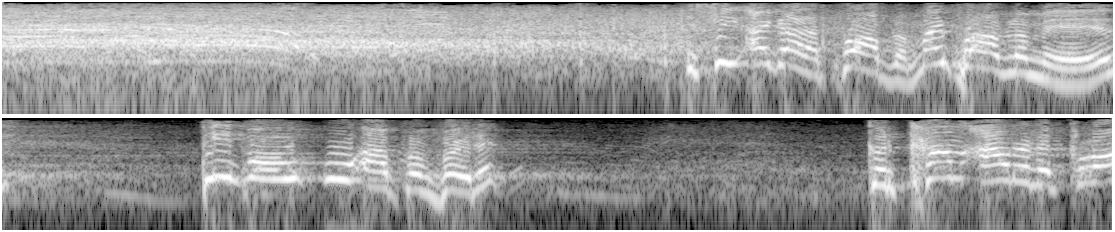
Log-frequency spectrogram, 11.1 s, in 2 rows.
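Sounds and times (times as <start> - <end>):
large church crowd screaming and cheering: 0.0 - 3.5
speech: 3.4 - 5.7, 6.6 - 8.1, 9.9 - 11.0.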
